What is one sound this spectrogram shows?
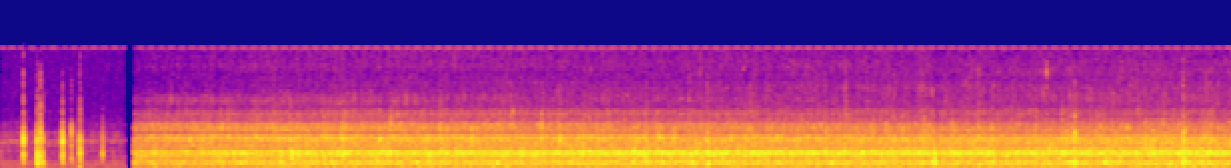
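Water trickles and gurgles steadily in a shallow stream.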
